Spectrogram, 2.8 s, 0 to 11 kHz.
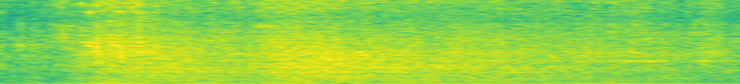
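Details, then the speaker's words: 1952 Willys M38 military Jeep with its original flathead four, 24-volt generator, revved briefly: smooth rise with a deep, even exhaust note, then settles back, sounds great. Normal rev. "you know sounds great and honestly it's really fun to drive"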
